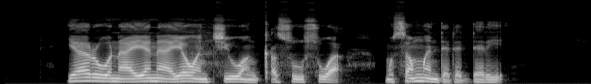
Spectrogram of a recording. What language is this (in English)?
Hausa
